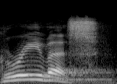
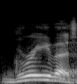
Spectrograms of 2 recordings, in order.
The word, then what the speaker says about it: grievous: And His commandments are not grievous. Grievous, that's how you pronounce that word, not grievous. Grievous.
